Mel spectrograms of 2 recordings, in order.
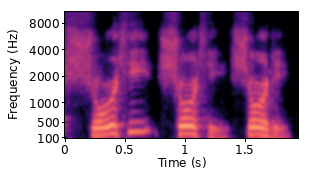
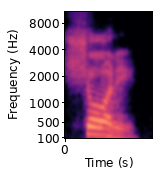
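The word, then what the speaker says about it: shawty: And it is pronounced and even written S-H-A-W-T-Y. Like shorty. It's pronounced shorty.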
